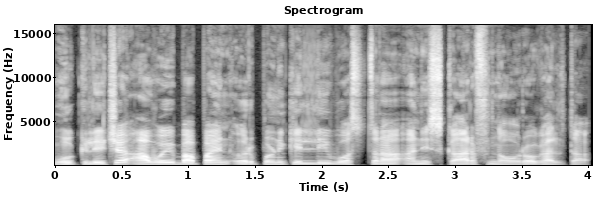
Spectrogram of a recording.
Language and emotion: Goan Konkani, neutral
